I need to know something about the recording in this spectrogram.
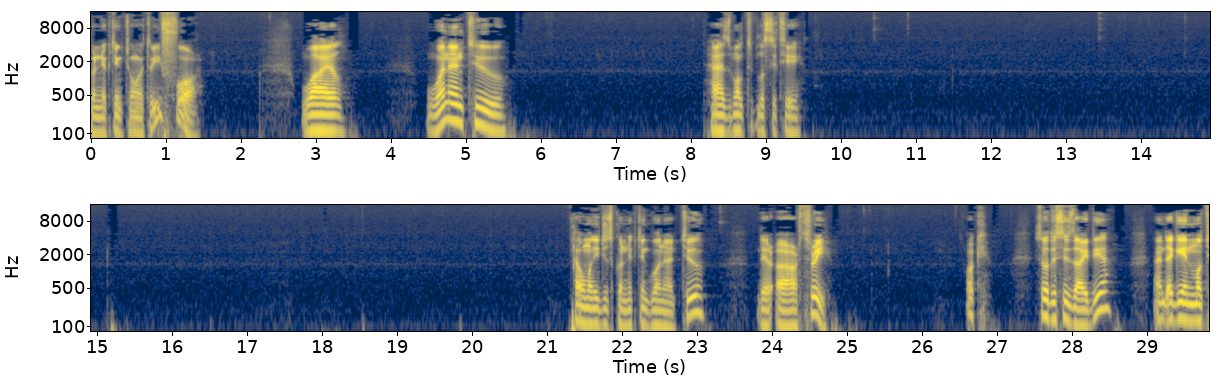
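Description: A middle-aged man speaks calmly and clearly into a close microphone, pausing often.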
